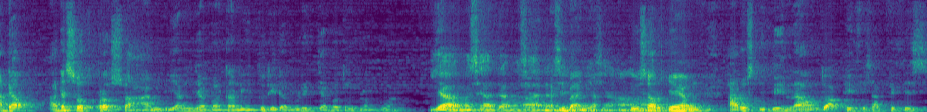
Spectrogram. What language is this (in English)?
Indonesian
